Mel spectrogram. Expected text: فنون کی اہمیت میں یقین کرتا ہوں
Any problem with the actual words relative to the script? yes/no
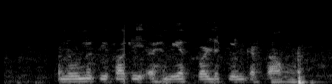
yes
